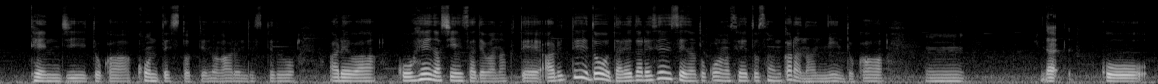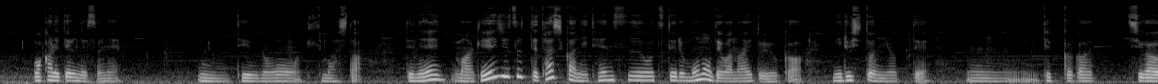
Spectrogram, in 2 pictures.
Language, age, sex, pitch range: Japanese, 20-39, female, 140-175 Hz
